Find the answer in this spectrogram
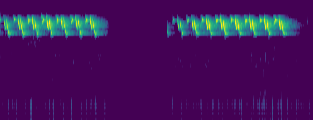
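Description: An ovenbird sings two rapid bouts of ringing, two-part 'teacher' phrases, about eight per bout. Each bout starts soft and swells louder toward the end.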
